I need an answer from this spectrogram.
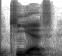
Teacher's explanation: if you go from an E to an E, you kind of get this yod, ya sound in the middle for free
